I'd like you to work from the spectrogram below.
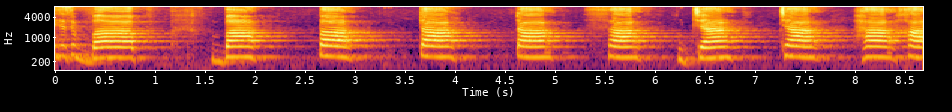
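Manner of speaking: single sounds spaced out very slowly; letter sounds. Shown as a demonstration. Teacher reviews the letter sounds for children, slow. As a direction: give each sound on its own. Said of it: "इसकी sound आपको अगर याद हो जाएगी".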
